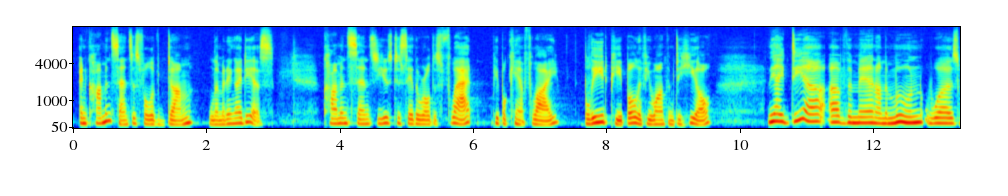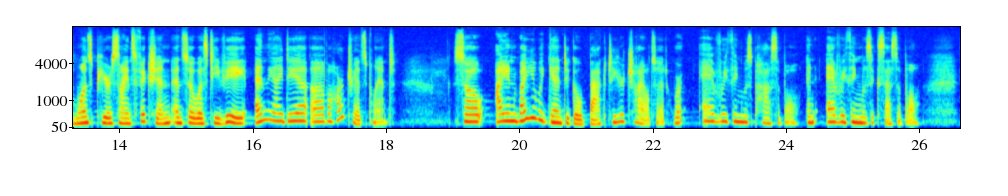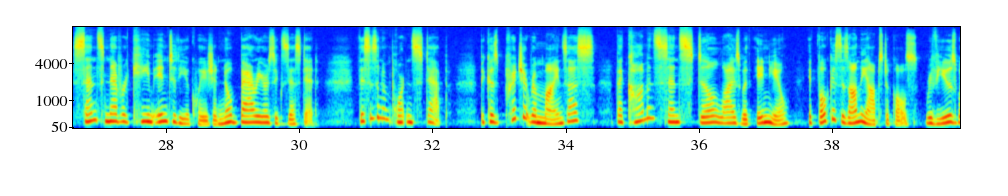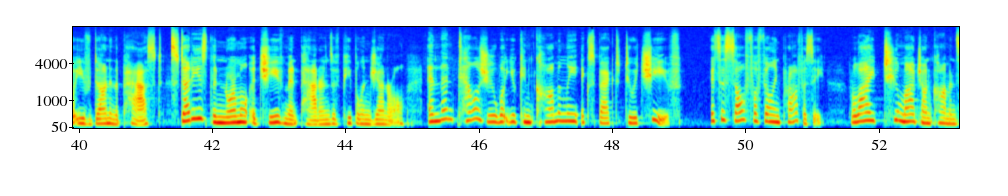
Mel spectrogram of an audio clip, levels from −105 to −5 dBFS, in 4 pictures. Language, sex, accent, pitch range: English, female, American, 190-250 Hz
